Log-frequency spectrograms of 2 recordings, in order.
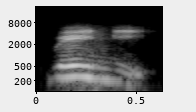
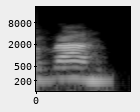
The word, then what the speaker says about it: rain: word correctly is it's rainy or it's raining we don't say run rain rain yes it's rainy now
